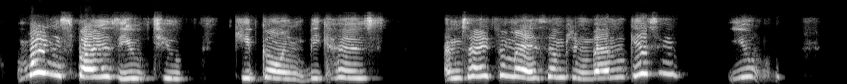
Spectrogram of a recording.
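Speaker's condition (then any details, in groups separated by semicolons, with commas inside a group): Cerebral palsy; quadriplegic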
